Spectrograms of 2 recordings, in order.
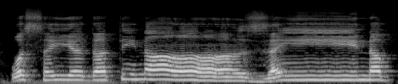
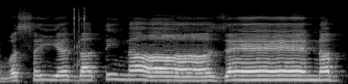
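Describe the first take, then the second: First: The z in Zainab is said forcefully. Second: The z in Zainab is said softly. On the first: The speaker calls it right. "ज़ोर दे के" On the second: The speaker calls it wrong. "जो लोग गलती करते हैं वो करते हैं"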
